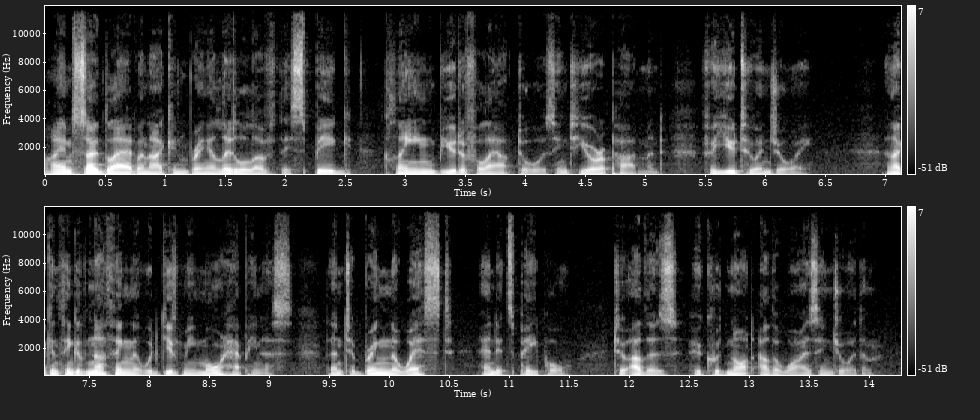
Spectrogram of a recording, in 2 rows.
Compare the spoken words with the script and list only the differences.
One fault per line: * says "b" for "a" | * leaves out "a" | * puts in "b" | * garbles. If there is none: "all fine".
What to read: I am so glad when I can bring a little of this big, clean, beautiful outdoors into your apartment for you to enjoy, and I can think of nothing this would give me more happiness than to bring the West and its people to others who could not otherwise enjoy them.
* says "that" for "this"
